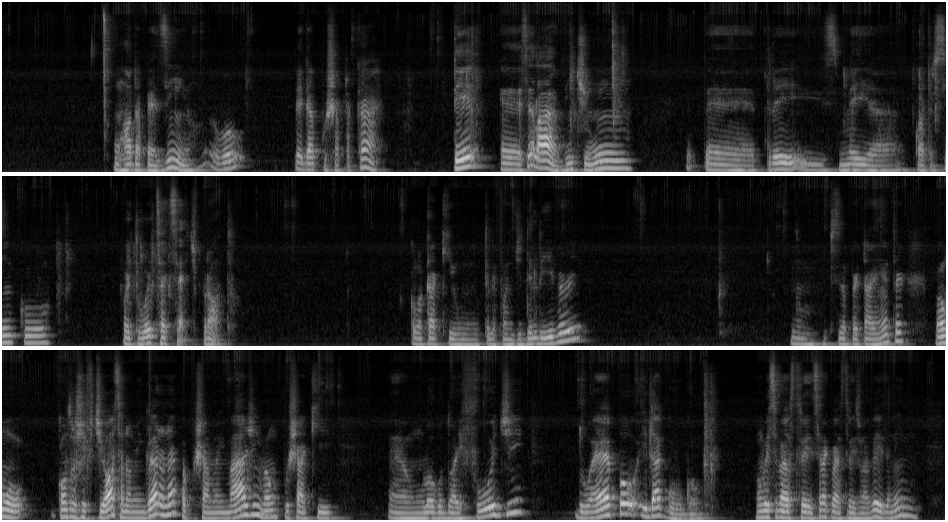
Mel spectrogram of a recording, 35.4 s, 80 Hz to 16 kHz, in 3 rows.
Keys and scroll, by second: 13.7 KP_7, 20.7 Return.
